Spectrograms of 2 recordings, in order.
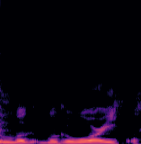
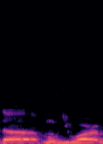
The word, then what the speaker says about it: Mugiwara: Was it Mugawari? Mugiwara.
